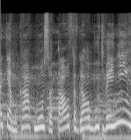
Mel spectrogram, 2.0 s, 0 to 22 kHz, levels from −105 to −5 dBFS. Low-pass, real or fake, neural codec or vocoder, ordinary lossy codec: 14.4 kHz; fake; codec, 44.1 kHz, 7.8 kbps, Pupu-Codec; Opus, 32 kbps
